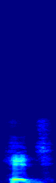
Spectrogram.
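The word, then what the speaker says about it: hedge: যেমন দেখো এখানে আছে ব্যাজ, বিএডিজি, এখানে ডি কিন্তু সাইলেন্ট। হেজ, এইচইডিজি, এখানে ডি সাইলেন্ট।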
